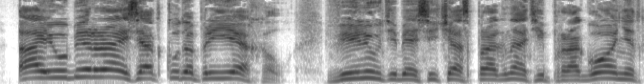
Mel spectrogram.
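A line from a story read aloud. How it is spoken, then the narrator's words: Frenzied shout. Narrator (Russian): крикнула в выступлении Грушенька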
